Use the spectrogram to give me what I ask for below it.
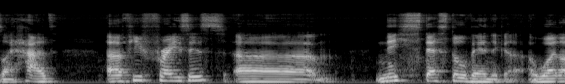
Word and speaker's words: Nichtsdestoweniger: I had not been saying it with the S previously, so I'd been saying nicht desto weniger without the S, and you can see that in my first draft actually.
